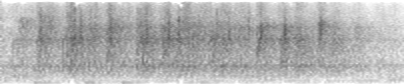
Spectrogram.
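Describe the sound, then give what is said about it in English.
Audience applause welcoming a speaker to a talk: dense, continuous clapping from many hands, steady and fairly loud throughout, with no voices. “So again, let's put our hands together and welcome Dr. Steve Campbell.”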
